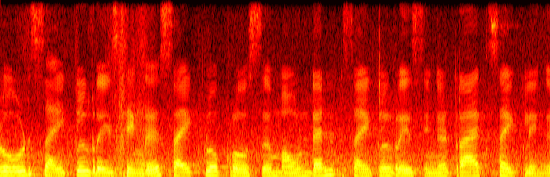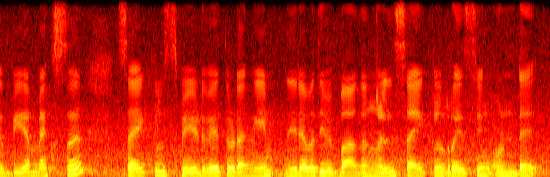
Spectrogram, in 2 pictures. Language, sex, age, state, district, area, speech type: Malayalam, female, 30-45, Kerala, Kasaragod, rural, read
